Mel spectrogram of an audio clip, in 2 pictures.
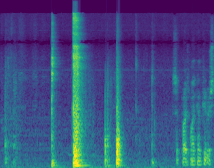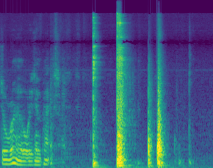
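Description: A wooden mallet strikes a metal punch through leather.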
